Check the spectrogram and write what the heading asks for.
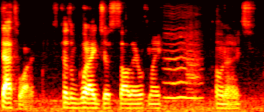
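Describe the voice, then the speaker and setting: A man's voice: medium pitch, completely flat delivery, brisk, vocal fry, lo-fi sound, noisy background. Young man muttering through gameplay. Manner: rambling, self-mocking, muttering to himself. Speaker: gaming YouTuber. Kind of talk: casual gameplay commentary.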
